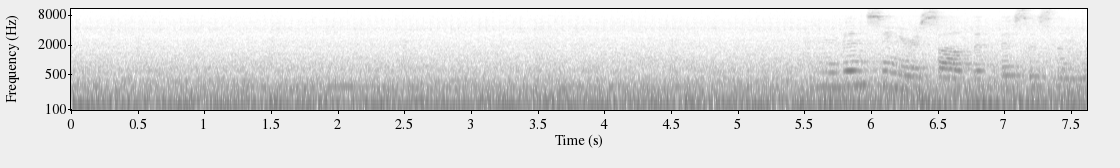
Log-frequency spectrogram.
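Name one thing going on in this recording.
Electric fans hum steadily.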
